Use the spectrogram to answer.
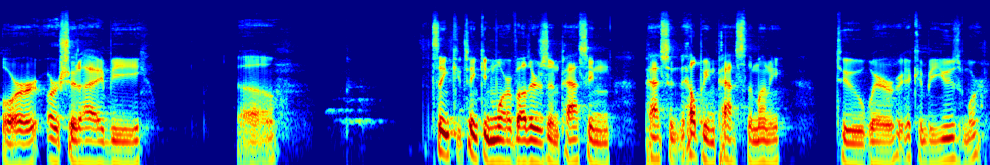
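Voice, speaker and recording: Very gravelly, slow-speaking man. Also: mid-range voice, lively intonation, in a large hall. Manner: halting, repeats words. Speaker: church class participant. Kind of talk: reflective discussion comment.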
